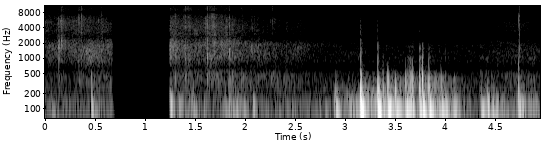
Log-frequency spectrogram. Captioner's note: applause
